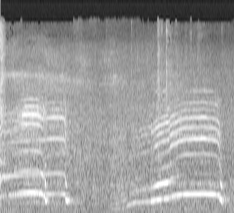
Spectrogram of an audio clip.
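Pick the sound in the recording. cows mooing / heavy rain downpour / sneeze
cows mooing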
